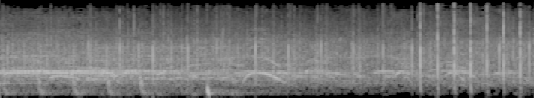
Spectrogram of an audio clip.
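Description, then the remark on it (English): A large crowd claps and shouts unto God together in a dense, roaring wash of applause and voices during preaching, with sharp, evenly spaced claps standing out near the end. “Clap your hands and shout unto God.”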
